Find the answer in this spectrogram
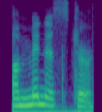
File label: "minister", pronunciation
